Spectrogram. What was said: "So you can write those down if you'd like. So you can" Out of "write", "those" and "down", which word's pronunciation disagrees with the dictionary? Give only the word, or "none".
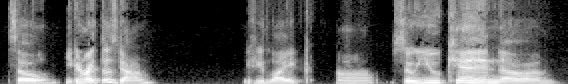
none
